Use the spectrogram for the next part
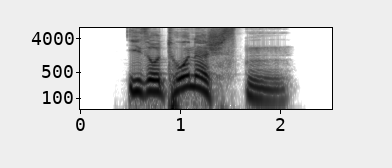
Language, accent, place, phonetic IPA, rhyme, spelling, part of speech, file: German, Germany, Berlin, [izoˈtoːnɪʃstn̩], -oːnɪʃstn̩, isotonischsten, adjective, De-isotonischsten.ogg
- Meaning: 1. superlative degree of isotonisch 2. inflection of isotonisch: strong genitive masculine/neuter singular superlative degree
